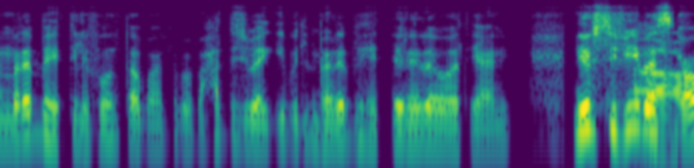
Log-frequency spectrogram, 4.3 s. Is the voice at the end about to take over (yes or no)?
no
